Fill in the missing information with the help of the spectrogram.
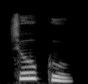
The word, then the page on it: ಚೋಖು: Kannada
